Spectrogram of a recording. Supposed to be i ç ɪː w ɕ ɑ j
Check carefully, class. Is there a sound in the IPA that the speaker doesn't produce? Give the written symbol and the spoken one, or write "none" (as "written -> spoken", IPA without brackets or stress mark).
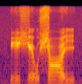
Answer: none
